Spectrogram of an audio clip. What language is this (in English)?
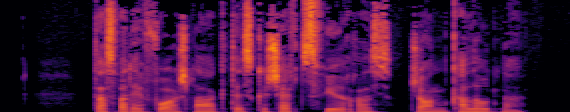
German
